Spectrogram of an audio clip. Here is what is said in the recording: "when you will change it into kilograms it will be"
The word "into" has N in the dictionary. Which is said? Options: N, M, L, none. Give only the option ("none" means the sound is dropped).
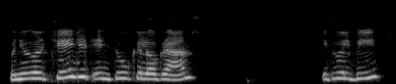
N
